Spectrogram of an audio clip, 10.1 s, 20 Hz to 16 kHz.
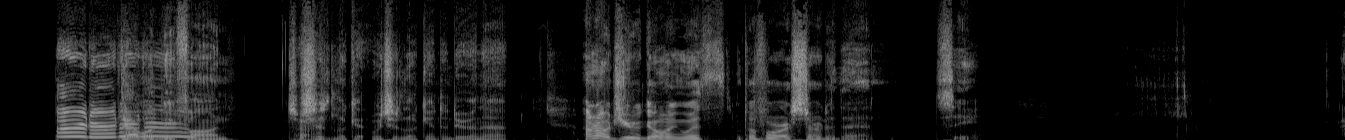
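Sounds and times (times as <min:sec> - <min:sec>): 
speech: 0:00.6 - 0:07.4
sipping coffee: 0:08.3 - 0:09.7.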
